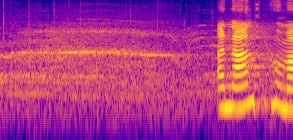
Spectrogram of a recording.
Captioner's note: attendees cheering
